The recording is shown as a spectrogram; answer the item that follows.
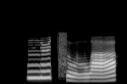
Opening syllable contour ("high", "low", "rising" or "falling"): high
